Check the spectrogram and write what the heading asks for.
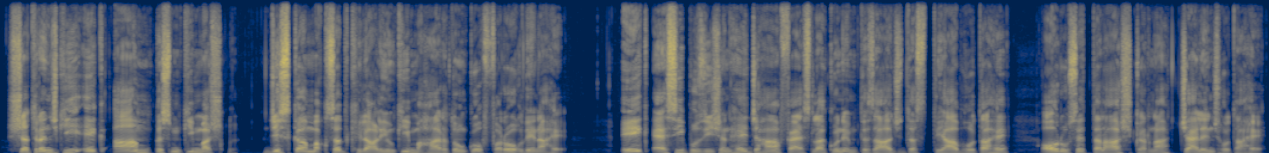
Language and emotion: Urdu, neutral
